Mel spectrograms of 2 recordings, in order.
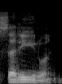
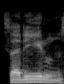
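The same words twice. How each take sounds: No difference in how they are said.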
